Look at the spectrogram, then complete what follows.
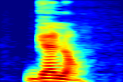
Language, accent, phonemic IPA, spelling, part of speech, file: French, France, /ɡa.lɑ̃/, galant, verb / adjective / noun, LL-Q150 (fra)-galant.wav
- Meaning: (verb) present participle of galer; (adjective) 1. gallant, courteous, gentlemanly 2. flirtatious, amorous; racy; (noun) suitor, admirer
